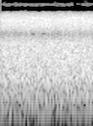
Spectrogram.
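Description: Ocean waves crash against the shoreline of a private beach at Morgan's Rock, Nicaragua, forming a loud, continuous wash of surf with no gaps or voices.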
